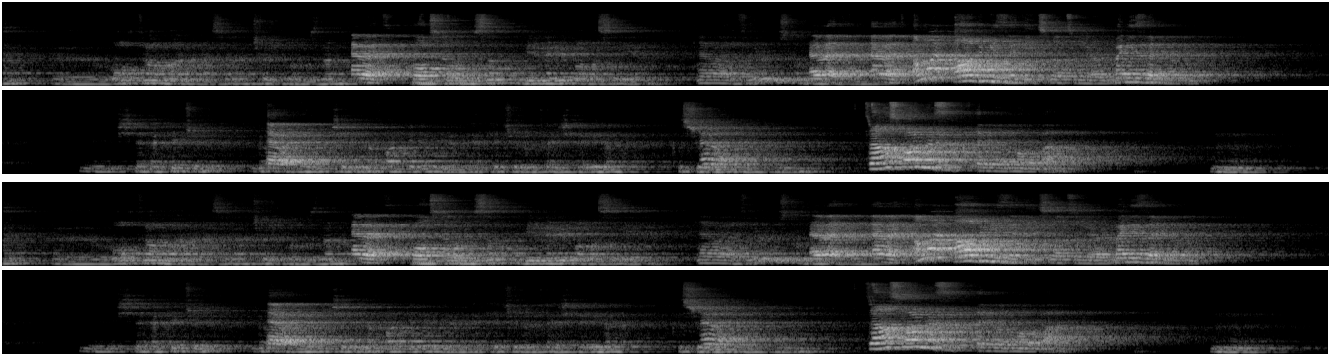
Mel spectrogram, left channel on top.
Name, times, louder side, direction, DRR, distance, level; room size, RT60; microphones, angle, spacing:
voice 1, 0.0-3.5 4.1-6.6 7.3-8.6 14.0-19.5 20.0-21.3 22.6-22.7 25.3-25.8, equal, ahead, -9 dB, 1.6 m, -37 dB
voice 2, 4.1-4.6 6.9-7.3 8.1-8.4 8.7-11.9 15.9-16.2 20.2-20.5 21.9-22.6 23.0-23.9, equal, 45° left, -8 dB, 2.0 m, -25 dB
12.5 x 9.8 x 2.7 m, 2.8 s
head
